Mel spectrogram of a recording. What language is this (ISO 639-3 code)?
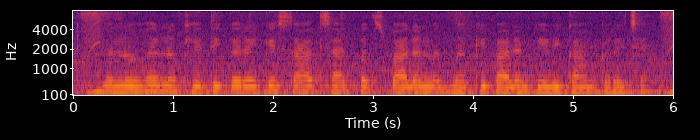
mai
